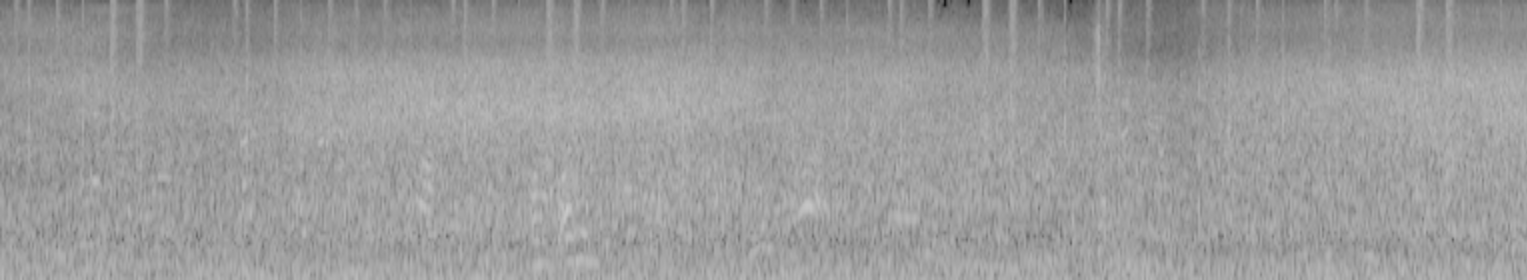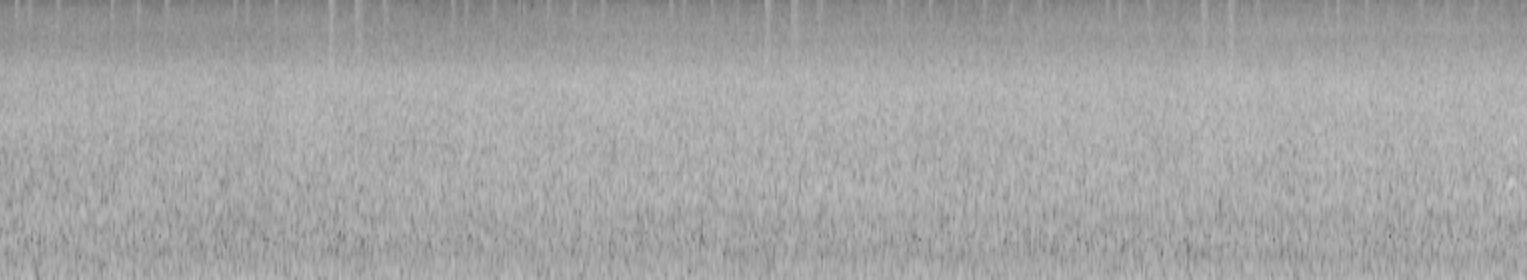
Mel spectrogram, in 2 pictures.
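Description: Large waterfall on a fast river, pouring through a narrow rock gorge: a steady, unbroken rush of water that stays at the same level throughout.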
